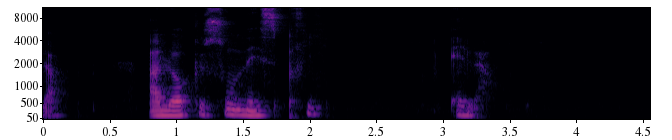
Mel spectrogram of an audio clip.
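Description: A woman speaks with animation close to a microphone.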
